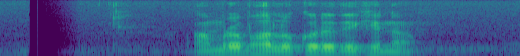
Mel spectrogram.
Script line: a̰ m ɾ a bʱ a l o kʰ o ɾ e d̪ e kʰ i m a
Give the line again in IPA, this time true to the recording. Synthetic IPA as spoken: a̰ m ɾ a bʱ a l o k o ɾ e d̪ e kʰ i n a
